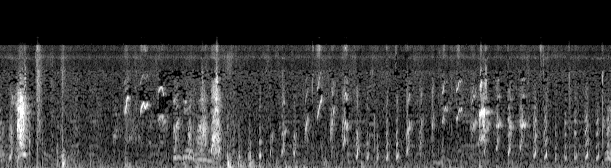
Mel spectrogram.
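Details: Shorty Jack Russell Terrier pups, three weeks old, meeting and playing for the first time with a four-month-old pup joining in; short high squeaky whimpers and yips come in scattered bursts, with soft shuffling between them.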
